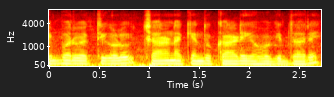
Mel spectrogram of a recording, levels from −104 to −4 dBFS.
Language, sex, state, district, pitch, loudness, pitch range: Kannada, male, Karnataka, Mysore, 110 Hz, -15 LUFS, 105-115 Hz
